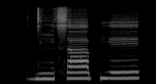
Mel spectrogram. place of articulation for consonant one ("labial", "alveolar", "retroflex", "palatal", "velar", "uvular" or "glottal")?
alveolar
